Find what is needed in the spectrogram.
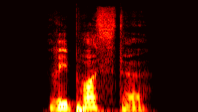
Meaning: riposte
- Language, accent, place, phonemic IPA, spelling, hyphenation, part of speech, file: German, Germany, Berlin, /ʁiˈpɔstə/, Riposte, Ri‧pos‧te, noun, De-Riposte.ogg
